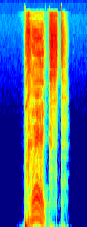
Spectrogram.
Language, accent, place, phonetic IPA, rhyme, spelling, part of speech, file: German, Germany, Berlin, [pʁɛːkst], -ɛːkst, prägst, verb, De-prägst.ogg
- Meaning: second-person singular present of prägen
